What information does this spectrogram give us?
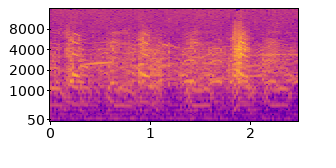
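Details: Chorus of California gulls in their colony, recorded in mono at close to medium distance: overlapping nasal, squealing calls from several birds, one louder call near the end, with no gap between voices.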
